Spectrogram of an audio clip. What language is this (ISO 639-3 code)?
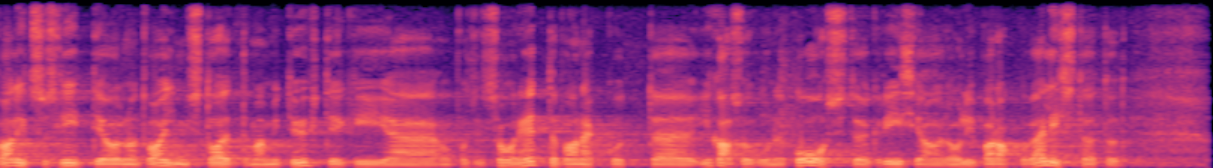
est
